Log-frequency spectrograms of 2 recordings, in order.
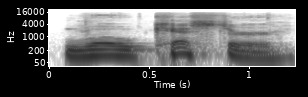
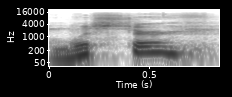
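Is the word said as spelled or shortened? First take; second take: as spelled; shortened. First: The word is pronounced the way it is spelled. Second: The word is pronounced shorter than its spelling. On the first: The speaker calls it wrong. "it's spelled like it's Worcester" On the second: The speaker calls it right. "I think it's supposed to be Worcester"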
